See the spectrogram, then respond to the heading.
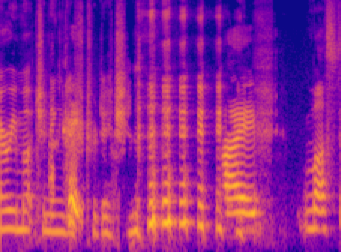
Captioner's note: laughs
